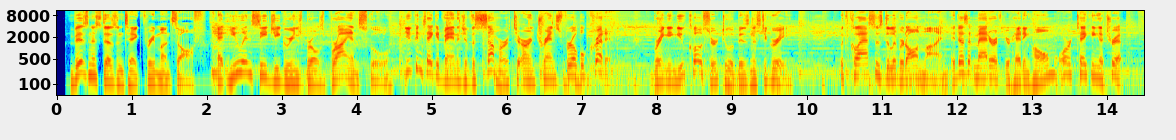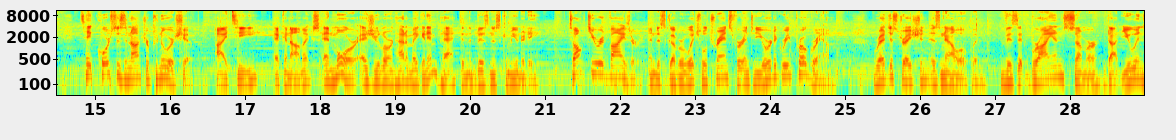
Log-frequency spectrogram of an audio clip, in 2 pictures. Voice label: Male; UNCG Bryan School Summer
